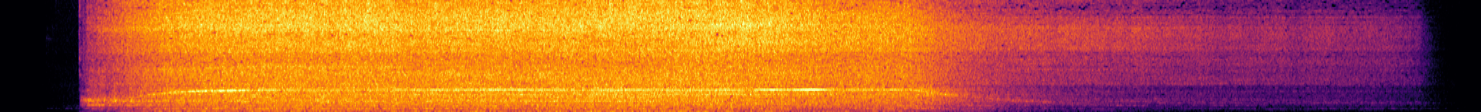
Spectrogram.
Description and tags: A hand dryer in a restroom, somewhere in GB. Microphone is moving while recording making a chorusing effect.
